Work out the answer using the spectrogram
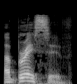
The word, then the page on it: abrasive: anglais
